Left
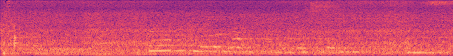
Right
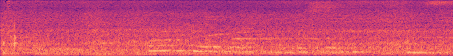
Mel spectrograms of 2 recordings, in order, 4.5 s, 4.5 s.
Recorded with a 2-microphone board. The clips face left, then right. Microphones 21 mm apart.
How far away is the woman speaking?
About 4.5 m.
